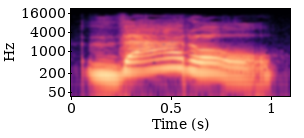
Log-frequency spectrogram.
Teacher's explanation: 음침한 L 사운드는 바로 끝에 오는 오 소리예요. You swallow it now. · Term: Dark L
